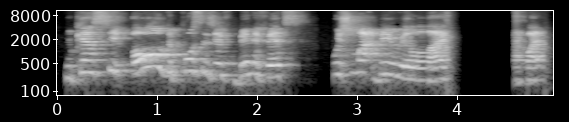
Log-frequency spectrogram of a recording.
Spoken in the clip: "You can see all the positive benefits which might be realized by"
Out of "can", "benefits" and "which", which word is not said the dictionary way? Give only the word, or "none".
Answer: none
